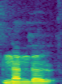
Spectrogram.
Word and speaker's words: Nandraj: But in terms of the performance, Pirdeep Nandraj, I'm pronouncing it correctly? Justice Nandar Jo.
